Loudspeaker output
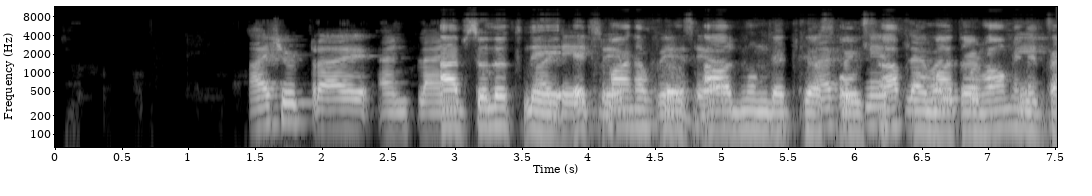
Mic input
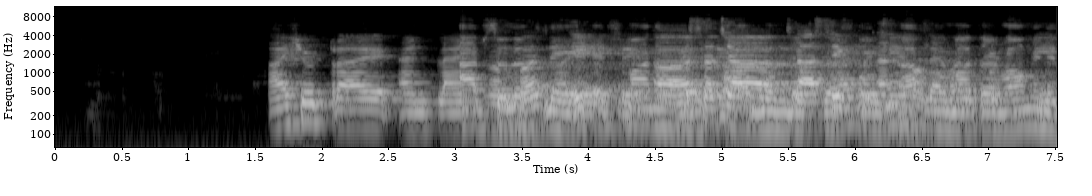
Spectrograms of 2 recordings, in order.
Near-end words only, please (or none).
Rumbas. It uh, such a classic album.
